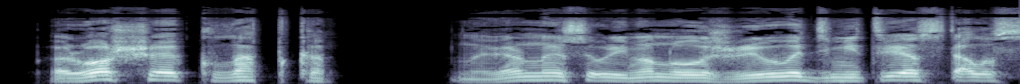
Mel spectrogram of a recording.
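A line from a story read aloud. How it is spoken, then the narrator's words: Plain. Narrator (Russian): спросила она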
